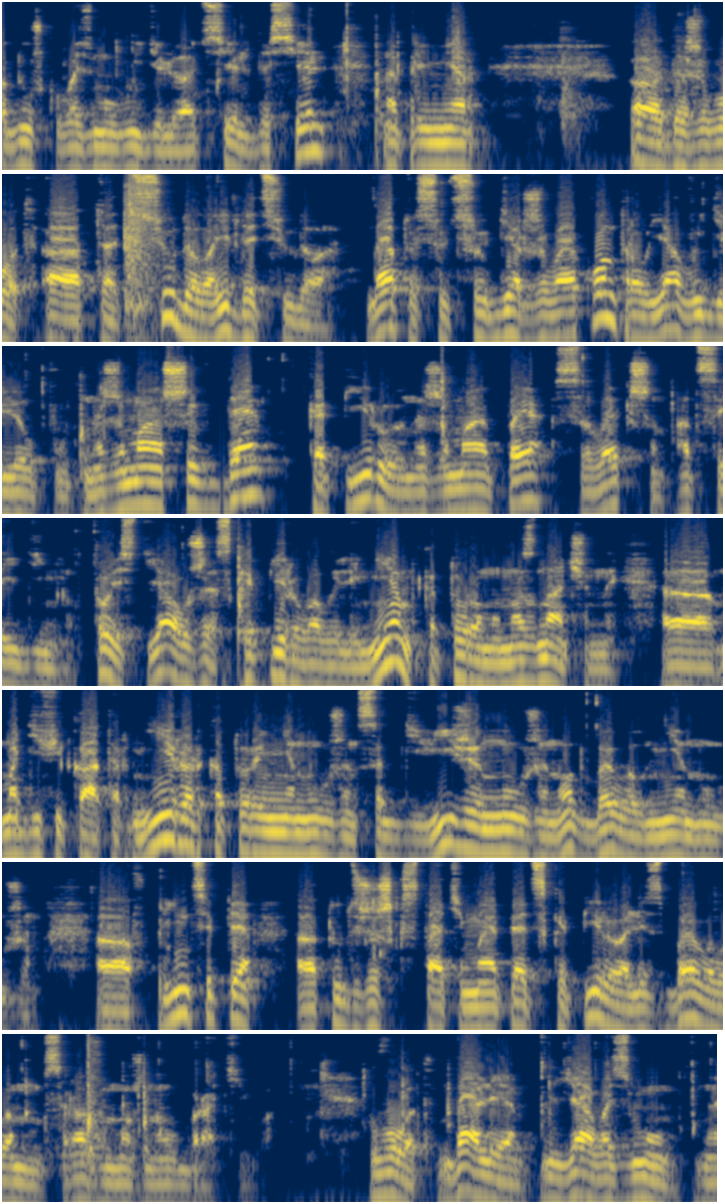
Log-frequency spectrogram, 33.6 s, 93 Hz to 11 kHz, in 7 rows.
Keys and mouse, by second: 1.4 ctrl+click, 1.8 click, 2.4 KP_1, 2.8 KP_3, 4.5 right click, 7.5 middle click, 9.5 middle click, 10.3 shift+d, 12.5 p, 14.1 Tab, 14.9 right click, 15.7 middle click, 23.1 click, 24.6-25.1 middle drag, 25.5 Tab, 26.5 a, 28.6 click, 29.8 shift+middle click, 30.3 middle click, 31.2 KP_1, 31.5 KP_3, 32.5 shift+click, 33.5 shift+click.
